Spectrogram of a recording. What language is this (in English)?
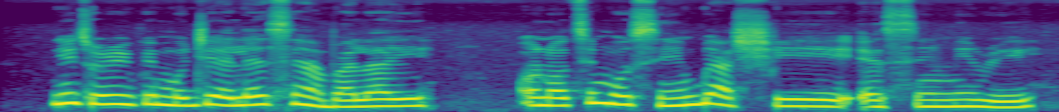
Yoruba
